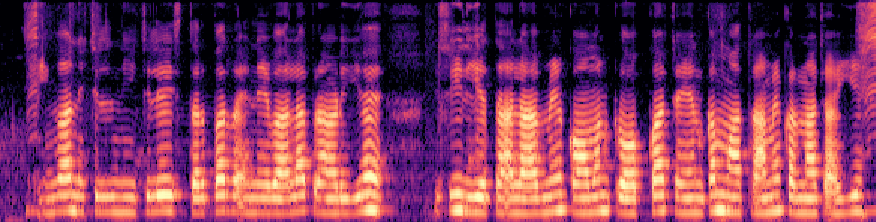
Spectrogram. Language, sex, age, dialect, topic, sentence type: Hindi, female, 41-45, Marwari Dhudhari, agriculture, statement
